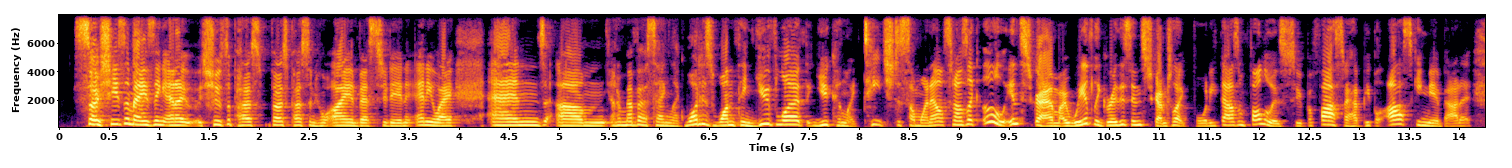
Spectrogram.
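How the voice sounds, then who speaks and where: An Australian-accented woman, high-pitched and very fast, with hardly any pauses and a very clean recording over a silent background. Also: ordinary pitch variation. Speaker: funnel and launch strategist, copywriter. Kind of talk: podcast interview. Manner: casual, many fillers.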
